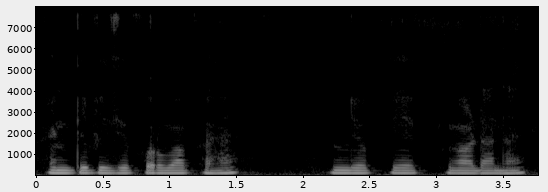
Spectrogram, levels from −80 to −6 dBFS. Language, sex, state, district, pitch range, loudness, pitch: Hindi, male, Chhattisgarh, Korba, 115-120 Hz, -44 LUFS, 120 Hz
